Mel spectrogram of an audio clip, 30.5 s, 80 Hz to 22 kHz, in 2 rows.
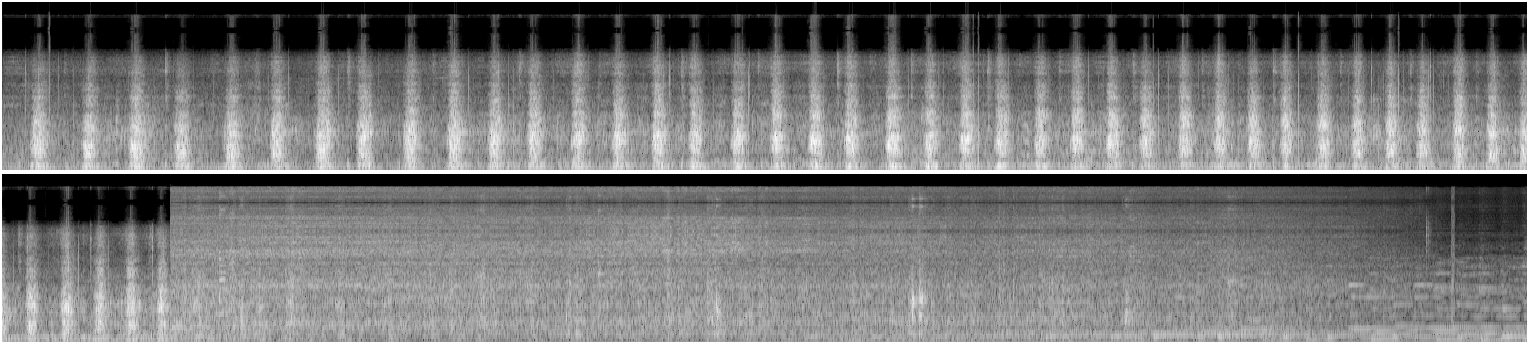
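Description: Steam locomotive chuffing in an even rhythm of about two and a half exhaust beats a second. The chuffing stops about 17 seconds in, leaving a steady rushing hiss with a single sharp knock near the end.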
